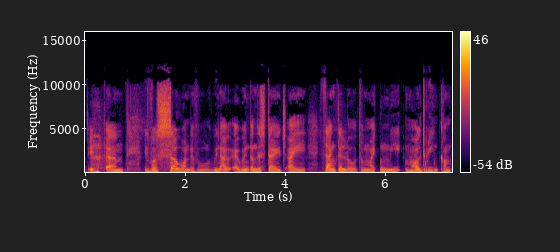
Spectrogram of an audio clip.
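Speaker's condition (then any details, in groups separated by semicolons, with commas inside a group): Down syndrome; trisomy 21, present from birth in Bloemfontein, no speech therapy or physiotherapy in infancy, stimulated by mother; adult, about 35 years since birth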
